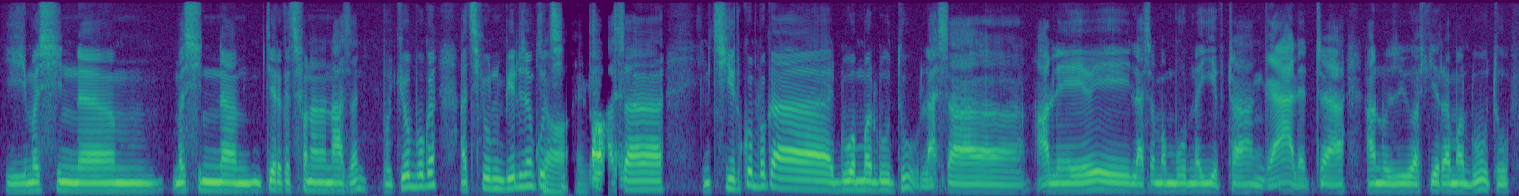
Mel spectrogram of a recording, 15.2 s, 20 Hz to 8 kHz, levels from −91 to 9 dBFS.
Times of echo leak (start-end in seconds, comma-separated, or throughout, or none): 5.89-6.23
